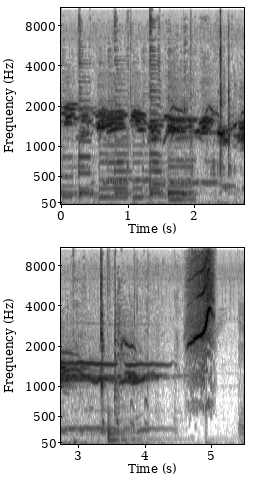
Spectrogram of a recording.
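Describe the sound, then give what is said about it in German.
Sustained instrumental music with steady droning tones plays at a sing-along on the dunes, then fades as a single loud, sharp whistle from the parents in the audience rises quickly in pitch near the end. “Sie wünschen sich immer neue Lieder und singen und klatschen und pfeifen.”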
